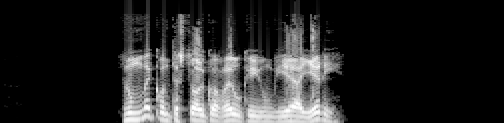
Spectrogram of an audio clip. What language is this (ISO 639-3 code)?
ast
